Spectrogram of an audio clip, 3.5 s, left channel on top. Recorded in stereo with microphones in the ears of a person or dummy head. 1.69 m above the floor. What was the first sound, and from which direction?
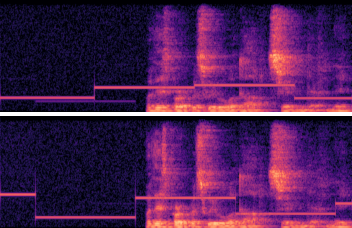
A man speaking, 65° right (ahead or behind).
